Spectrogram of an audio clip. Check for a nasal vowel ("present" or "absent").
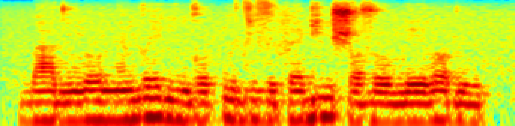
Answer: present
